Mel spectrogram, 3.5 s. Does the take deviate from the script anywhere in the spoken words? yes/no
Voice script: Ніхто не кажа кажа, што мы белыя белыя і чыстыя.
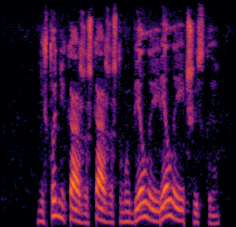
no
